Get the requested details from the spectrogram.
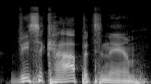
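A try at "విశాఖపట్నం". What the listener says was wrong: Patnam. There's no Patanam. It's Patnam.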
